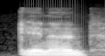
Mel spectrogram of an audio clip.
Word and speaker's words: Ginan: This star holds the traditional name Jinan. Ginan. Try and tell me in Slack. Try and show me phonetically how that's Ginan.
